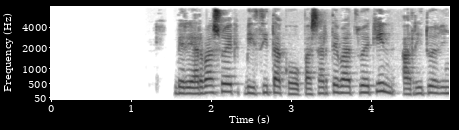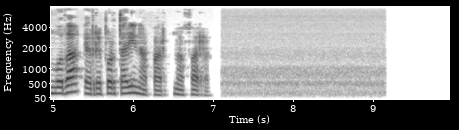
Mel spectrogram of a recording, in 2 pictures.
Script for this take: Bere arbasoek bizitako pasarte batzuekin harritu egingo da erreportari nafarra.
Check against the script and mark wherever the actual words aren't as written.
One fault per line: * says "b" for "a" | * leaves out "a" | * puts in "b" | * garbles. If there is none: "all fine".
all fine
